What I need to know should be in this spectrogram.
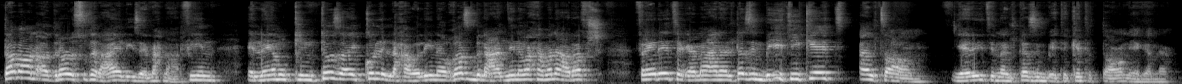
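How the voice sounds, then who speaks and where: A young man with an Egyptian Arabic accent hosts a comic advice show at a quick clip, teasing and playfully sarcastic. His voice is mellow and relaxed. The room adds a noticeable echo. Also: high-pitched. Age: young adult. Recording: echoey room.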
